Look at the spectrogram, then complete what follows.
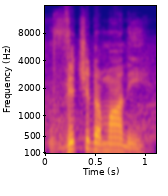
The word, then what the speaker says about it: Vicadamani: Greg Smith, Lee Flowers, Dave Fowler, Joshua Vicadamini. He told me his name, how to say it, Vicadamani.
